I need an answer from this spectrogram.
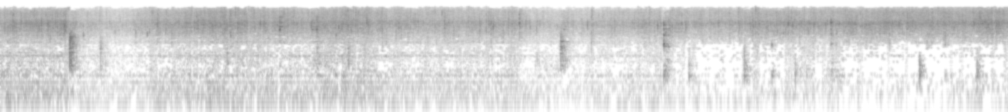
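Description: Chopped red chillies and coarsely pounded garlic sizzling steadily in hot oil in a wok as they are fried until fragrant, with a few sharp clicks.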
